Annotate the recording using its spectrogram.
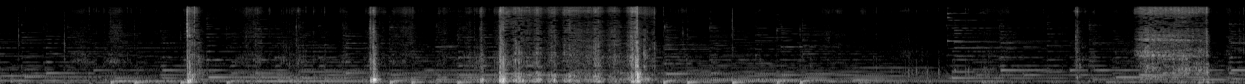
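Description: Background music, with a folding knife slitting packing tape on a cardboard box over it. There are sharp clicks about two and four seconds in, then a longer scraping rip about halfway through. Cardboard flaps rustle open near the end.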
